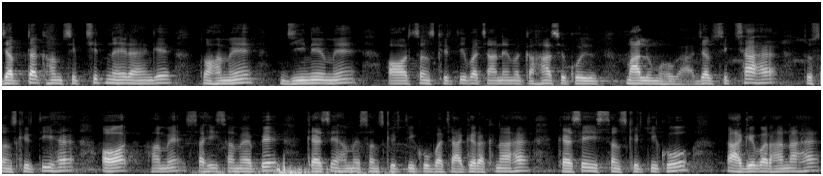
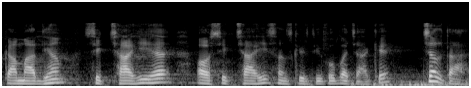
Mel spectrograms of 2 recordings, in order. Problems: constant background noise, continuous background conversations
